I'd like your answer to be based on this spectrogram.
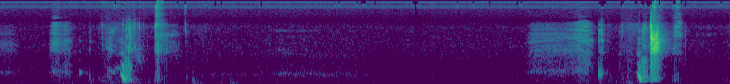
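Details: Dog with possible allergy: two sharp sneezes about five seconds apart, each preceded by a quick intake of breath; allergic sneezing.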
